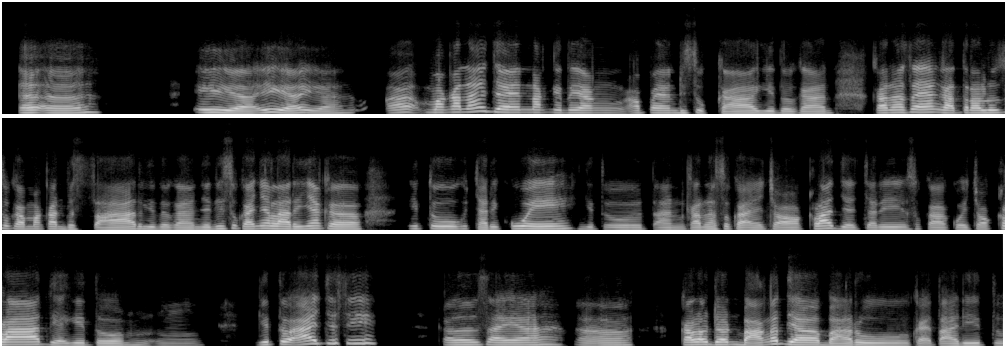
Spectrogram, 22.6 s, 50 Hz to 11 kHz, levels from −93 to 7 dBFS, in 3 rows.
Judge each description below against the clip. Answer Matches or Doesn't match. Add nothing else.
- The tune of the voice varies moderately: Matches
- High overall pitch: Matches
